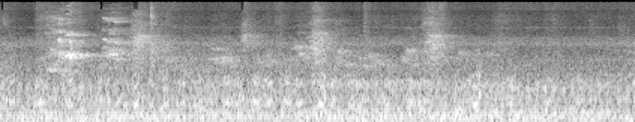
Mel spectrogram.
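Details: Guinea pigs wheek and squeak in short, high calls over a steady background hiss as soon as the owner enters.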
